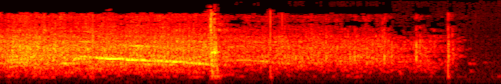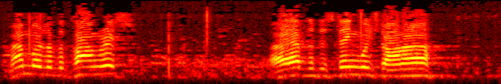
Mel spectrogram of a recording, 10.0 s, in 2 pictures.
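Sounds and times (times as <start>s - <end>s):
applause from members of Congress: 0.0s - 4.7s
speech: 5.1s - 6.4s, 7.7s - 9.4s.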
